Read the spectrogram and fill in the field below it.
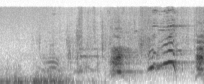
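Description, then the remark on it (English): Sled dogs bark and yip at a kennel in Denali, in short, excited bursts, several sharp calls with a rising whine among them, over a low rumbling background. “These dogs were bred to sled.”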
